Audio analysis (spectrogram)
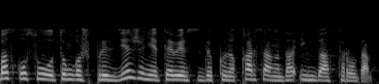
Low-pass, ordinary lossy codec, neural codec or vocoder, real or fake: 5.4 kHz; none; none; real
